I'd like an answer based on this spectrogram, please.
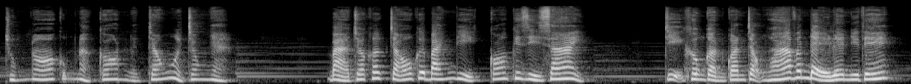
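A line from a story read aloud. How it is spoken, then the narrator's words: Gentle old woman. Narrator (Vietnamese): Bà lão nhìn cô Hương nhẹ nhàng nói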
